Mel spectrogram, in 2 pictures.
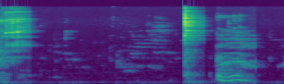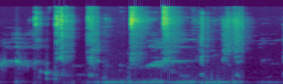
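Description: A person chewing a mouthful of food close to the microphone: after a short hum, a run of sharp crunches and wet mouth clicks.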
